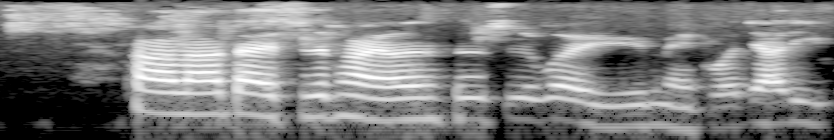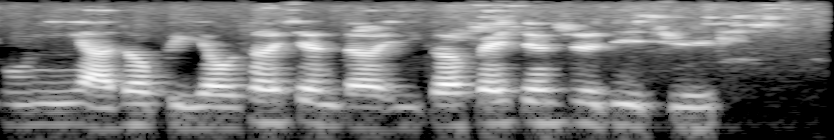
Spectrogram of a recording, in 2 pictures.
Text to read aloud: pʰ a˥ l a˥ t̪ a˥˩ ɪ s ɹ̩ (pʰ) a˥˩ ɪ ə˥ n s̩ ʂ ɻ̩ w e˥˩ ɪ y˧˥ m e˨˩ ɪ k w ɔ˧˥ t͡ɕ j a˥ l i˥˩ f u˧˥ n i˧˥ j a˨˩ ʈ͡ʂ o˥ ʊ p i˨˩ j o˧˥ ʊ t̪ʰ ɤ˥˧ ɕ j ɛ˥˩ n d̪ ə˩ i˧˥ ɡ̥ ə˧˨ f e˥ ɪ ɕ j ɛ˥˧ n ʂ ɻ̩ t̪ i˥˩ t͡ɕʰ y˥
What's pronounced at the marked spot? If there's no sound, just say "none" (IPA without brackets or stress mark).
pʰ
